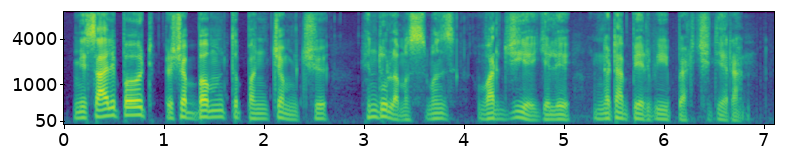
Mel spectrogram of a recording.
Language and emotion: Kashmiri, neutral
